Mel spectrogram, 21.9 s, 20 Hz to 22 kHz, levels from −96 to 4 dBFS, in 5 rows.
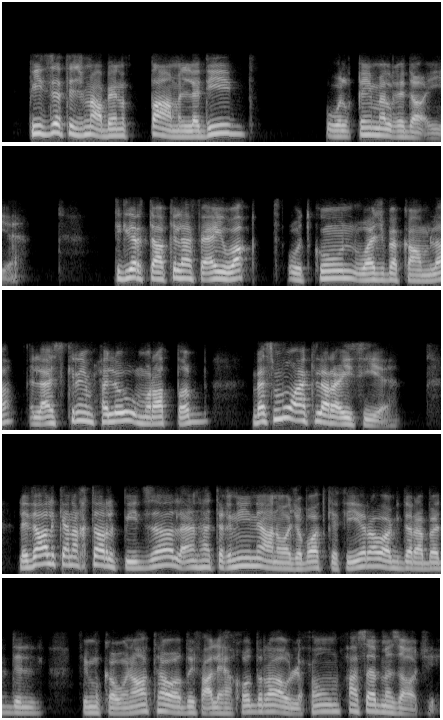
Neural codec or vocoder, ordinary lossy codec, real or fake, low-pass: none; Opus, 32 kbps; real; 5.4 kHz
